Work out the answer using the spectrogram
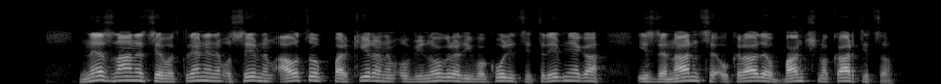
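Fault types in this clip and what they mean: No fault can be heard anywhere in the speech. There is nothing to list here.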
